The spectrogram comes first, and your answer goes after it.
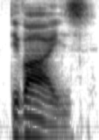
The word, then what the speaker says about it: devise: 그러니까 발음이 얘는 z 발음이 되고요. 얘는 s 발음이 되는 거야. 발음이 달라. device, devise. 이렇게.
